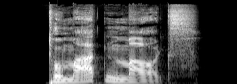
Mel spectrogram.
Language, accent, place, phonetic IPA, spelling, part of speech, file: German, Germany, Berlin, [toˈmaːtn̩ˌmaʁks], Tomatenmarks, noun, De-Tomatenmarks.ogg
- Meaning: genitive singular of Tomatenmark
